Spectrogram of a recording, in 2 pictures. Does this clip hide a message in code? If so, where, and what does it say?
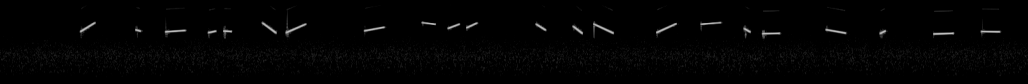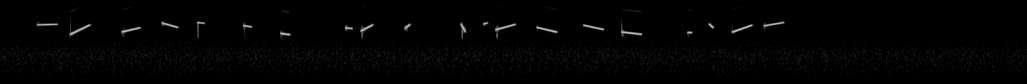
No, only bird-like chirps.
